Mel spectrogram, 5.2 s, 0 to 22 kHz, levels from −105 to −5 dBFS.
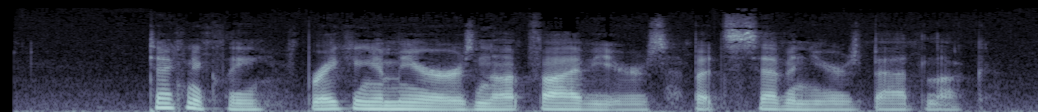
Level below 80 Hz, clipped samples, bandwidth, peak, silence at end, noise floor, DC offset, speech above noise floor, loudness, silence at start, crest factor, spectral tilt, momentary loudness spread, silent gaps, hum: -58 dBFS; under 0.1%; 12 kHz; -16 dBFS; 0.1 s; -56 dBFS; under 0.1%; 24 dB; -33 LUFS; 0.75 s; 16 dB; -6.5 dB/octave; 10 LU; none; none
